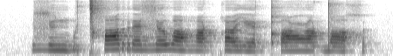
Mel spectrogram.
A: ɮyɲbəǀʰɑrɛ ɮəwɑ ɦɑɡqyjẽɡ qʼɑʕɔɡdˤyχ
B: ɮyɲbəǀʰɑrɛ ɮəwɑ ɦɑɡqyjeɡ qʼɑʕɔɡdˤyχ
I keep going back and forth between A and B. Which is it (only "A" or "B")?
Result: B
